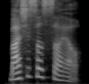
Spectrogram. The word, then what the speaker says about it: 맛있었어요: 맛있었어요.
